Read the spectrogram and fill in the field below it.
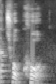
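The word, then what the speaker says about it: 좋고: Side में ह आए, तो ये दोनों का ही उच्चारण हम मिक्स करके क्या करेंगे, ख, राइट। मतलब इसका उच्चारण हो गया छोखो, छो खो, मतलब अच्छा और, राइट।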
